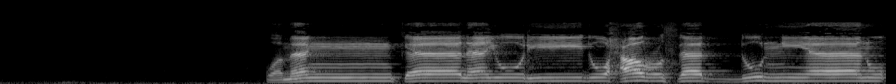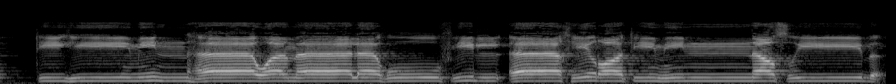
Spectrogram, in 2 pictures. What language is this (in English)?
Arabic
